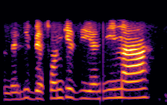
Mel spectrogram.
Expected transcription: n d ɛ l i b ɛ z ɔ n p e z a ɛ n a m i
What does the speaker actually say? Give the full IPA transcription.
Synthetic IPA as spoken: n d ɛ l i b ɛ s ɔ n k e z i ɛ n i m a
